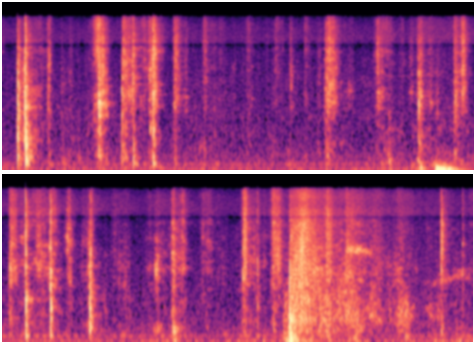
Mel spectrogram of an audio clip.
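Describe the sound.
Playing cards dealt into hands of seven for a game with coloured cards: many faint, irregular snaps and light slaps, quiet throughout, with a brief denser flurry near the end.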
